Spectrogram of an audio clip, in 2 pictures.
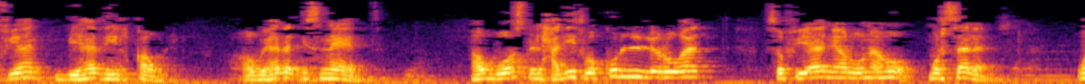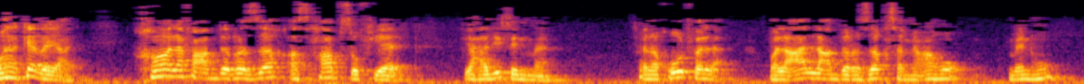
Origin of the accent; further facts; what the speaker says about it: Yemen; لكن في اليمن، أنا من اليمن خلاص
